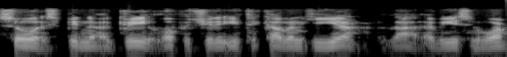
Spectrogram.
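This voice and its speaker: The man's voice, in a Scottish accent, has a dry, close sound with no echo. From Scotland. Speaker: lecturer. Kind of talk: Q&A question at online forum. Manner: halting.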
